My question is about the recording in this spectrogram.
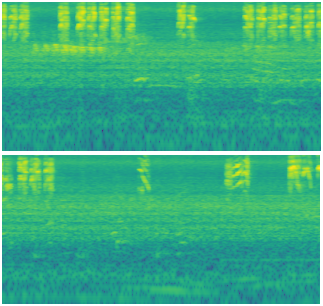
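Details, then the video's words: Lure song of the sogon sunbird in ngleper style: a thin whistle followed by long strings of very high, fast stuttering notes in groups, then sharp down-slurred flicks, over steady hum. "Pancingan SOGON ngleper cocok untuk memancing bunyi SOGON ngriwik"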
